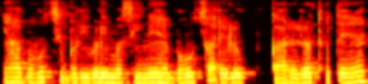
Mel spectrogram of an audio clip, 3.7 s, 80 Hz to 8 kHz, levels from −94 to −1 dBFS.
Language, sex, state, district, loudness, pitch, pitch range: Hindi, female, Uttar Pradesh, Gorakhpur, -16 LUFS, 160 Hz, 155-160 Hz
